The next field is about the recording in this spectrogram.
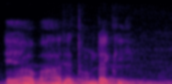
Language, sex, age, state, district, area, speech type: Odia, male, 30-45, Odisha, Ganjam, urban, read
